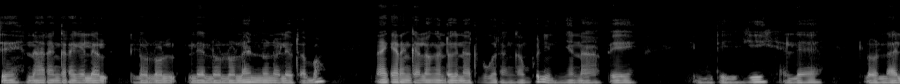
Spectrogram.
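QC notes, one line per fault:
No fault found.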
